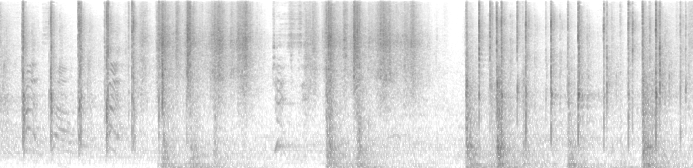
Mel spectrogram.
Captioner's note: hands clapping and feet stomping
